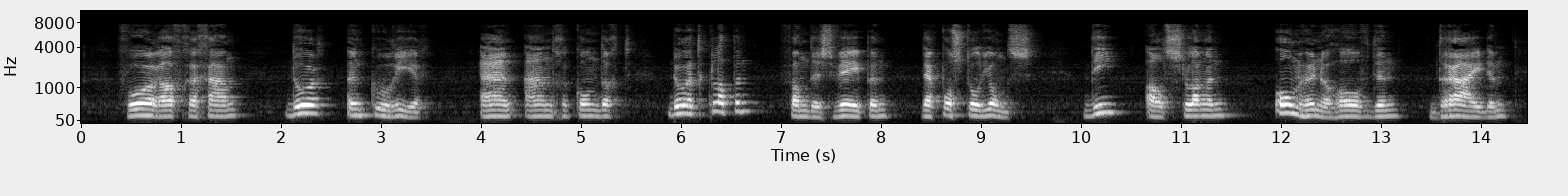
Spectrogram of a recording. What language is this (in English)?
Dutch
